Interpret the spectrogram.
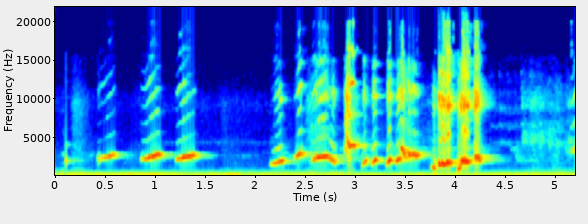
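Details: White-rumped shama singing, used to prompt other shamas to join in: a few slurred rising whistles, then a fast, louder sequence of varied whistles and grating notes.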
